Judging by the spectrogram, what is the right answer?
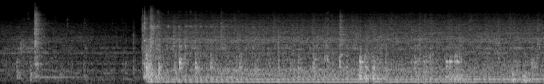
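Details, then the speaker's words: Lathe flat belt with splice covered in heat shrink tubing to quiet it: thump at motor start, then steady even hum with no rhythmic clicking from the belt joint, only slight motor hum; drive runs quietly. Normal belt drive running. "so there we go Fairly quiet and I'm just holding it by hand so I'll shut it off and shut the door"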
